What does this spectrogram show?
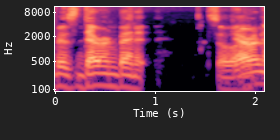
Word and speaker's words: Darren: it up name is darren bennett so aaron i usually tell people say aaron and put a d in front of it and that usually helps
